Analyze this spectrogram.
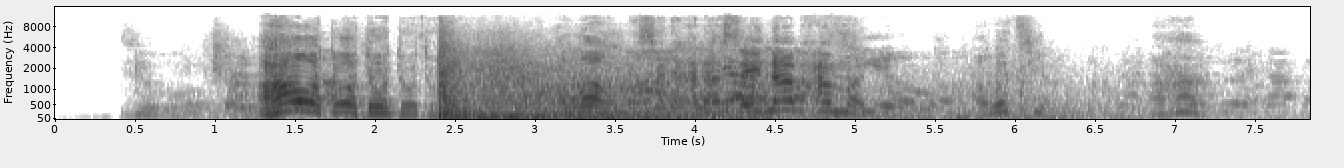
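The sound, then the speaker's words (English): Missiles fired and striking in an Iranian barrage near a U.S. consulate complex in the Kurdish region of northern Iraq: heavy booming blasts and a loud rushing burst, with excited voices shouting and talking throughout. “Iran is openly firing missiles into this area, and they are targeting places where American consulates are. Here is a little bit of the video.”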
